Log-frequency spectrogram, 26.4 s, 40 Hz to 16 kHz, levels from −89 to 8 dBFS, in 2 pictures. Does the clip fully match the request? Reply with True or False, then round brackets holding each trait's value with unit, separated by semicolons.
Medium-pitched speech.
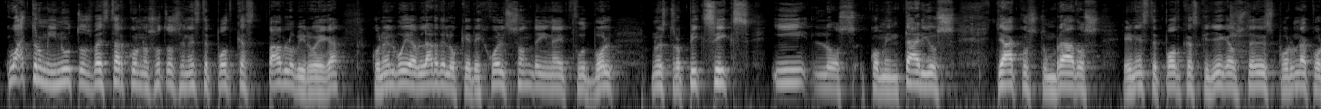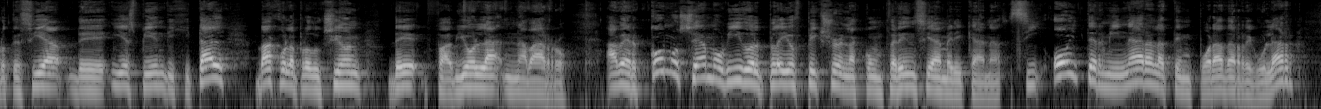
True (145 Hz)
